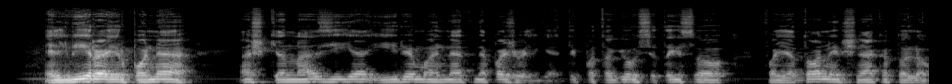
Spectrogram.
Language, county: Lithuanian, Šiauliai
